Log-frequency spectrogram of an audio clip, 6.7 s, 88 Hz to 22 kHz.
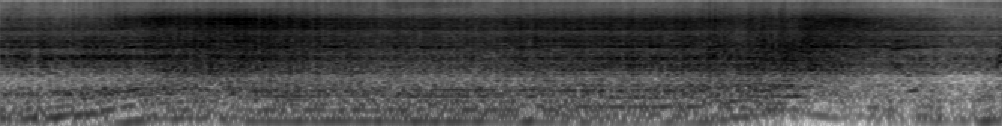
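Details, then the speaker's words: Nissan R34 GTR, HKS RB28 six-cylinder damaged by a missed 2-to-1 downshift, after new spark plugs, warming up: better at idle but ragged and breaking up when revved; valve shims next. "up yeah it sounded better with the spark plugs at least at idle once once we rub it up we're still breaking up ain't going to be that easy folks"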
